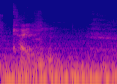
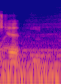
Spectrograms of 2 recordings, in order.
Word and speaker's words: chitin: Chitin. I'm pretty sure it's pronounced chitin with hard k, I think it is chitin. because the adjective version is chitinous of that word.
